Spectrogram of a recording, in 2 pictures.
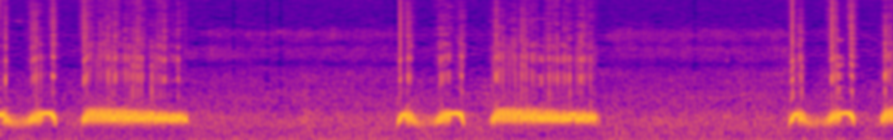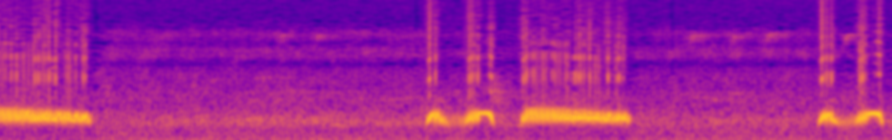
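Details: Spotted dove used as a live decoy, calling at length with deep soft coos, each a brief paired note then a long even one, phrases coming at a slow uneven pace, with clicking noises and faint rumble around them.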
